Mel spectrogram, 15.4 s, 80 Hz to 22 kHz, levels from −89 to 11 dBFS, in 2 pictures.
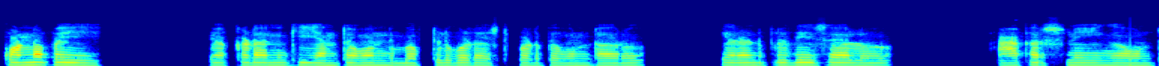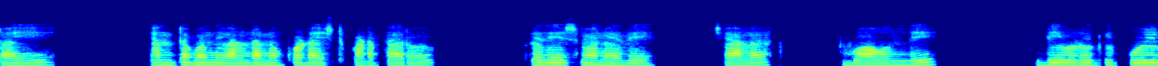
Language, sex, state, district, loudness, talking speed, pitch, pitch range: Telugu, male, Andhra Pradesh, Srikakulam, -31 LUFS, 60 wpm, 140 Hz, 135-145 Hz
